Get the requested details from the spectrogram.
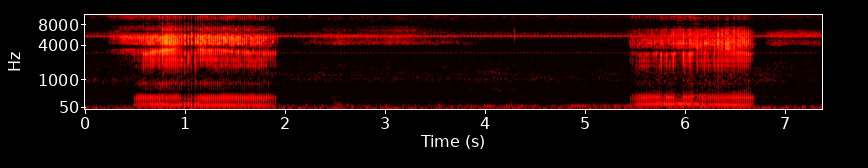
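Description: An English Bulldog snores loudly, each long, rattling, low breath drawn in roughly every five seconds.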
